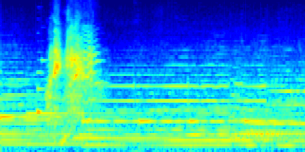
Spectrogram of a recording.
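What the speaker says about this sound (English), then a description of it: "Your cats seem pretty worked up." Several cats meowing agitatedly in the Genshin Impact video game, a brief cluster of close, loud cries near the start, then game background tones continuing underneath without further calls.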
